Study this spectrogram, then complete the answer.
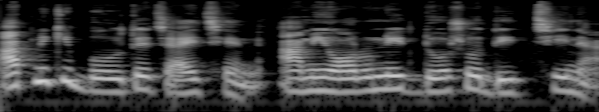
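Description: Natural read-aloud voice with ordinary pitch variation.

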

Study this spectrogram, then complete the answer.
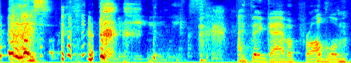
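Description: A man performs a put-on character voice at a moderate pace, with clear background noise. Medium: role play.

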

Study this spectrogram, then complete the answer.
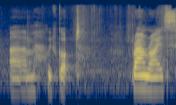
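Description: A woman speaks over noticeable background noise. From London, England. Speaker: vlogger. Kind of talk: casual vlog talk to camera. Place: home room. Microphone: phone near.

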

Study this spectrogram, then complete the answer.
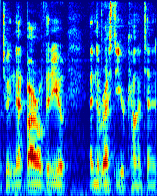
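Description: A man talks at a very fast clip. His voice sits fairly low in pitch. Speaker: social media coach. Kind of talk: live Q&A answer. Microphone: phone near.

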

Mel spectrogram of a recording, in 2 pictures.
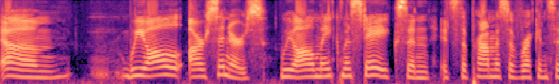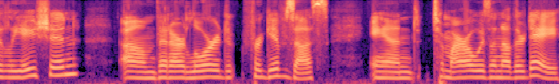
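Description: A woman with a Midwestern American accent speaks at a fairly slow pace in a medium-pitched voice, her intonation fairly even and loudness very even, with a quiet background and a dry sound with no echo. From US Midwest. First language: Italian. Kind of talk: radio interview. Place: studio. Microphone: studio mic.

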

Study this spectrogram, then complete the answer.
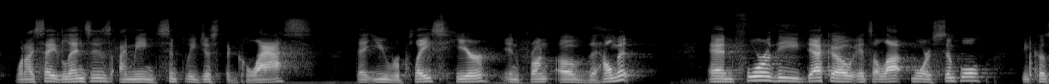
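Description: Fairly slow male speech with ordinary pitch variation against a quiet background. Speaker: product reviewer. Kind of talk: product review tutorial. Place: workshop.

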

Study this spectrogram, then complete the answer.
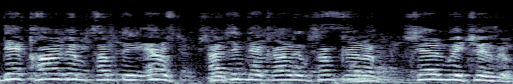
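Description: Through noticeable background noise, a man's raised, projected voice comes at a moderate pace, high in pitch and monotone, with flat intonation. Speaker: elderly motel resident. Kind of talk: casual conversation. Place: home room. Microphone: phone near.

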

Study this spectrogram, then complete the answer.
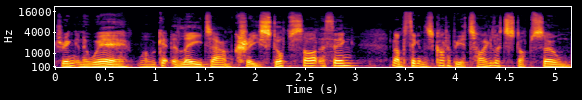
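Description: Somewhat breathy, a man with a Teesside accent speaks with ordinary pitch variation. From northern England. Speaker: football fan presenter; presenter. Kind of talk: casual chat. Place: hall. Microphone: handheld.

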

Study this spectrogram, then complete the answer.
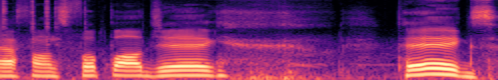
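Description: A man's dark, mellow tone at a very slow pace.

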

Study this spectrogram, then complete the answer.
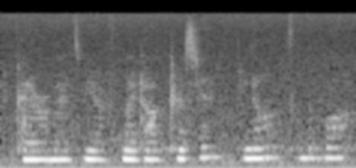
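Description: Soft-spoken, a woman whispers amid light background noise and audible room echo. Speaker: ASMR creator. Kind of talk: ASMR show-and-tell. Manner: whispering. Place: home room.

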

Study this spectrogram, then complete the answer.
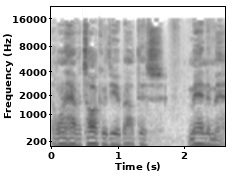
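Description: Putting on a character voice, a man talks at a very fast pace in a raspy, medium-pitched voice with monotone, flat intonation, over light background noise. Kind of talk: dramatic reenactment dialogue. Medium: voice reel. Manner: earnest, principled. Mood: earnest.

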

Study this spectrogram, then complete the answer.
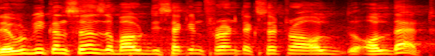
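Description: This man speaks at a high pitch. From Pakistan. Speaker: retired diplomat; guest. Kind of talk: panel discussion. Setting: stage with audience. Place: stage. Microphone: handheld.

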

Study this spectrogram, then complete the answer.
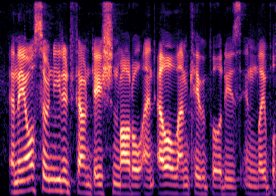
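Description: His intonation is fairly even. The man keeps a fairly quick pace. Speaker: conference presenter. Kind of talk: technical talk. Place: hall.

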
